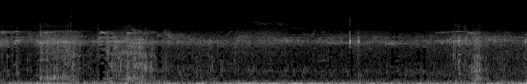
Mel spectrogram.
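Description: Lakeside ambience: a steady high chorus of distant birdsong over a low rumble, with faint soft rustling about a second in.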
